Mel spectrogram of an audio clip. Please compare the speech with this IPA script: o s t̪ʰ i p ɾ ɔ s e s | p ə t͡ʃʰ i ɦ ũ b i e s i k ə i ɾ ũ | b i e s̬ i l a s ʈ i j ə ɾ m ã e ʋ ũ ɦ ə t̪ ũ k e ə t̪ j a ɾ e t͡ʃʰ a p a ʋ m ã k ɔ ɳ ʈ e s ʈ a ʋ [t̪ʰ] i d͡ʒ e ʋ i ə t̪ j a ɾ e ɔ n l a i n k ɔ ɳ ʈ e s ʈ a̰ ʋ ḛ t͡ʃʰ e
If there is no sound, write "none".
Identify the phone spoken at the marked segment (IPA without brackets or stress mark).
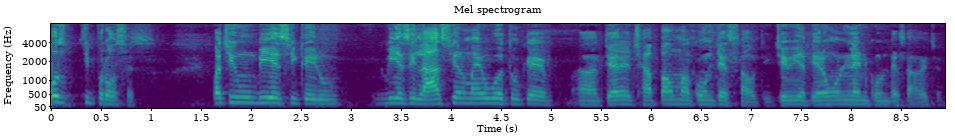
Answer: t̪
